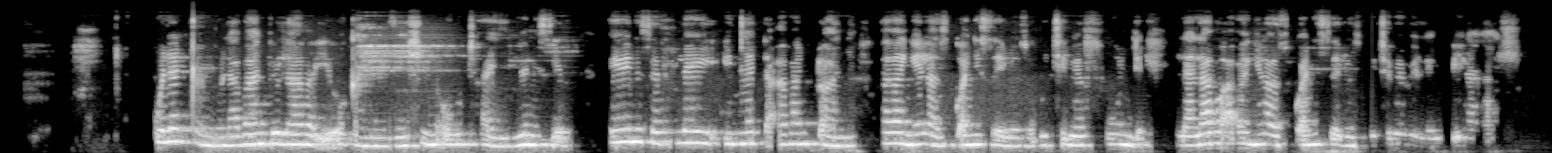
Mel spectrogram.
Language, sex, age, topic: North Ndebele, female, 18-24, health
